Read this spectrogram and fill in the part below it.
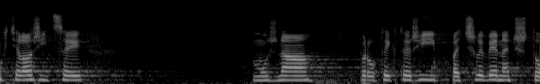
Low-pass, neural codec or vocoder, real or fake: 10.8 kHz; vocoder, 44.1 kHz, 128 mel bands every 256 samples, BigVGAN v2; fake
